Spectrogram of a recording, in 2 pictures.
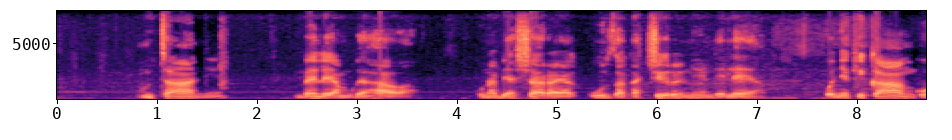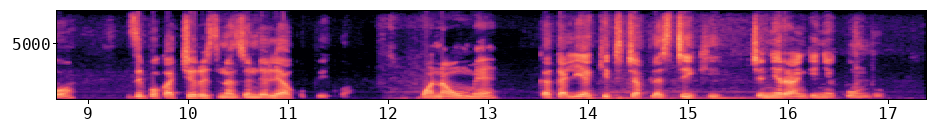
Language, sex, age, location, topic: Swahili, male, 18-24, Mombasa, agriculture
